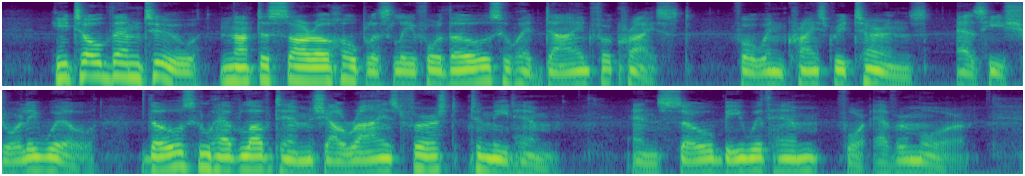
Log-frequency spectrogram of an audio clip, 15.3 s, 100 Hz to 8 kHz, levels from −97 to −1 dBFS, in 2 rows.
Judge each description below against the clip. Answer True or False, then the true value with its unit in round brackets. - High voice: False (115 Hz)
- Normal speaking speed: True (160 wpm)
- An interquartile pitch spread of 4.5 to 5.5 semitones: False (3.9 semitones)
